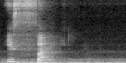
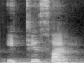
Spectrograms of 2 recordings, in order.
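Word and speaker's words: いっさい: 1 tahun dalam bahasa Jepang adalah issai. Walaupun 1 adalah ichi, tetapi umur 1 tahun tidak disebut ichisai, melainkan issai.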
